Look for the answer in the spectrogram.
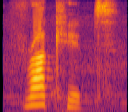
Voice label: "rocket", English; colour english; means of transport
